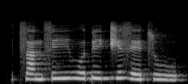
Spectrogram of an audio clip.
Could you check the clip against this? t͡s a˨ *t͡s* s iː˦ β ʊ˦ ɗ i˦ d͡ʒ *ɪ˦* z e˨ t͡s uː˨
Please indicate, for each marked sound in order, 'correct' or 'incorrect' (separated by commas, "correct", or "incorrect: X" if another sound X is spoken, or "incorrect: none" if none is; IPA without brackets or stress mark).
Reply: incorrect: n, correct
